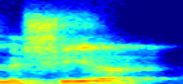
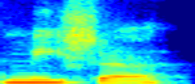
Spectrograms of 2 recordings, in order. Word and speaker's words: Misha: chelsea deborah is it is it meshia is that correct no how do i say your name please it's misha misha well i want to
